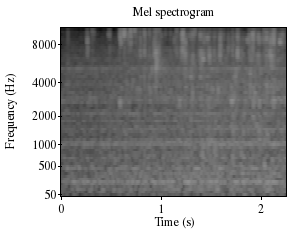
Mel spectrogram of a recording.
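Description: Cold water pouring steadily into a bowl for seitan dough, a continuous soft splashing hiss at close range with no voices.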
